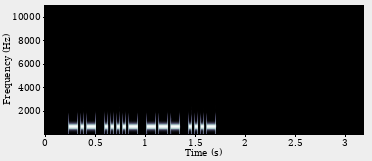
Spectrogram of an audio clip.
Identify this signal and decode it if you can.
Morse code, heard as a keyed tone, about 40 wpm, 700 Hz. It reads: K4OV
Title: Easy Call Signs Repeated 3x - 40wpm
